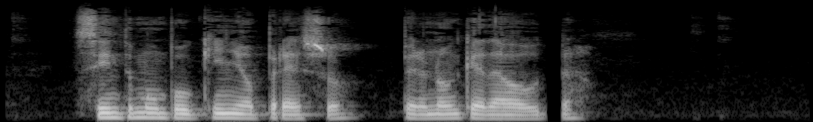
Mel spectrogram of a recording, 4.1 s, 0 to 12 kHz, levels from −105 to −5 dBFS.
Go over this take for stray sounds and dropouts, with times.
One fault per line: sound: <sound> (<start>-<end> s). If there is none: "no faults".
sound: dropout (2.7-2.8 s)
